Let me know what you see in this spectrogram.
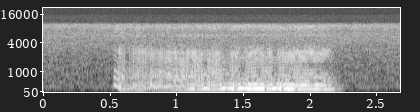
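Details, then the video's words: Cat snoring while asleep on a quiet night: one low, buzzy, wavering tone lasting under two seconds, with a fluttering pulse in its pitch, set against near silence. "snoring cat (quiet night)"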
